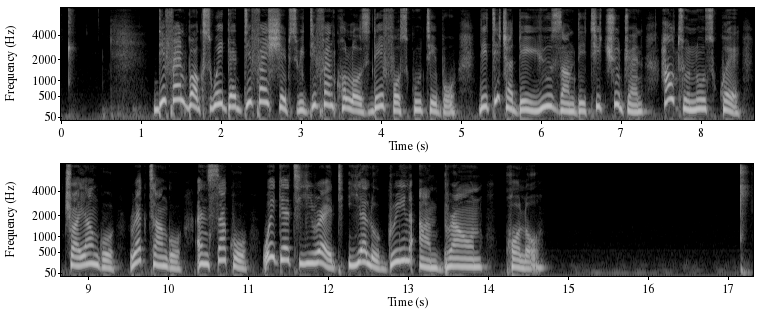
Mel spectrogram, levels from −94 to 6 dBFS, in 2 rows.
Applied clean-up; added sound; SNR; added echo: none; none; none; none.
